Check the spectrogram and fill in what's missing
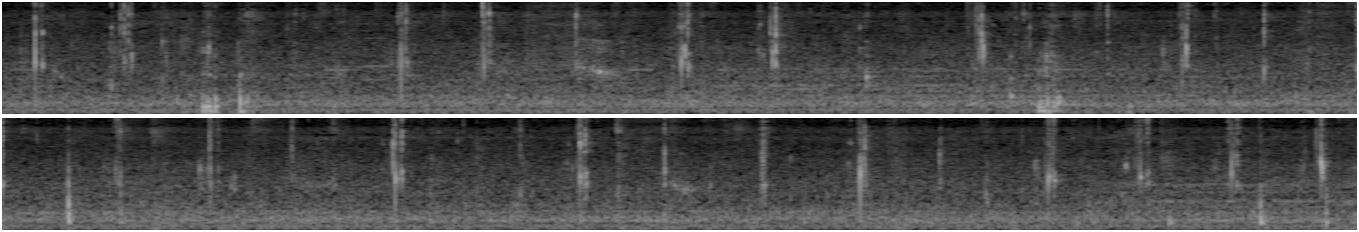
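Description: Quiet, close biting and chewing of a fried egg with its yolk, soft squishy crunches repeating at an irregular rhythm against a low background hum, with no voices.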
